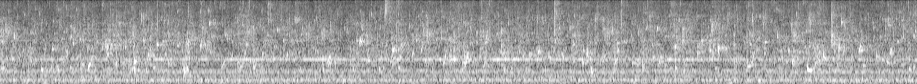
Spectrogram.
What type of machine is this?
pump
